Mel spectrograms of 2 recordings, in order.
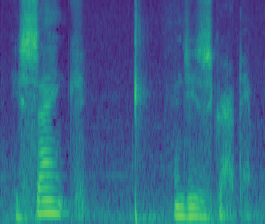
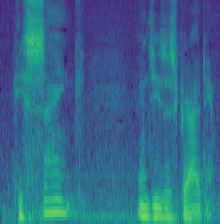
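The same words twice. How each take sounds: The two takes are said the same way.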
